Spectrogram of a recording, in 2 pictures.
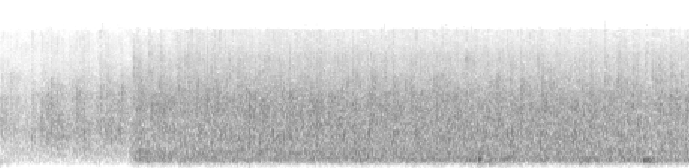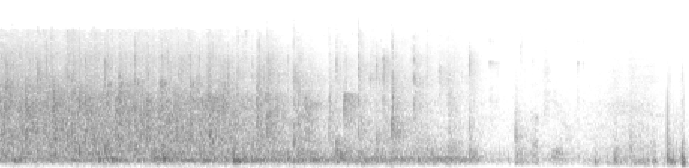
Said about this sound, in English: One more time, a round of applause for our speaker.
